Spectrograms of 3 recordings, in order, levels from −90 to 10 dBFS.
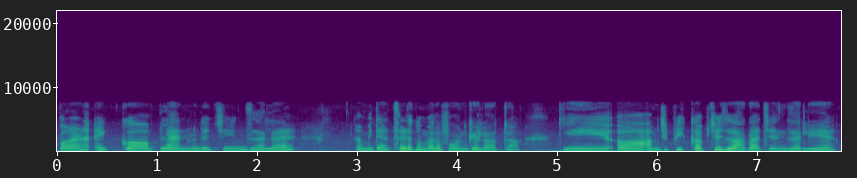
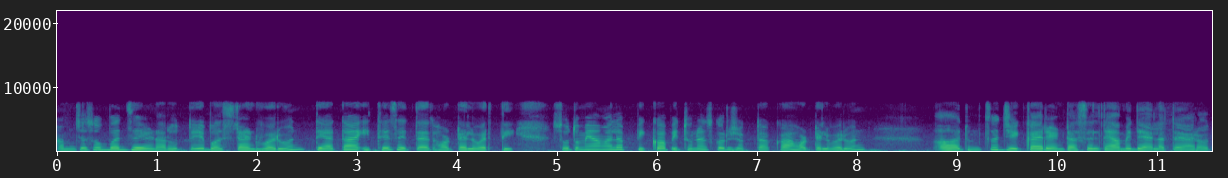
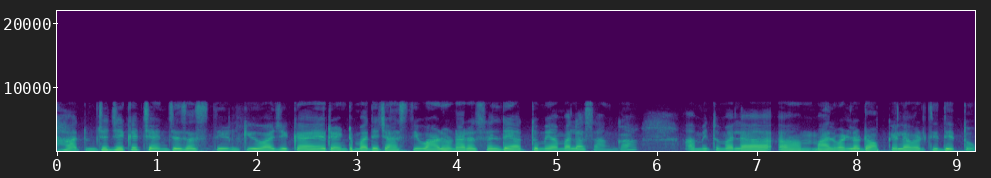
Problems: none marked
